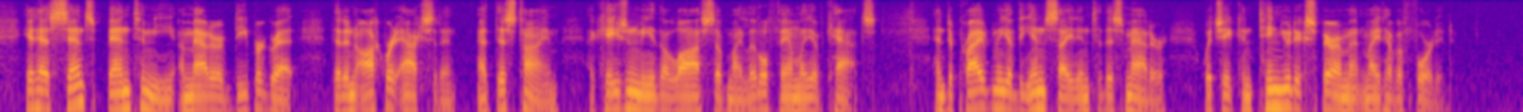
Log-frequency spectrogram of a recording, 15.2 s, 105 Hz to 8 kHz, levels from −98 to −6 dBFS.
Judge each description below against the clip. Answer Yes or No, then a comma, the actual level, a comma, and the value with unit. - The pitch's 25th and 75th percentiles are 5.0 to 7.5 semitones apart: No, average, 3.6 semitones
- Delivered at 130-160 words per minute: No, average, 175 wpm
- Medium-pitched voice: No, very low, 95 Hz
